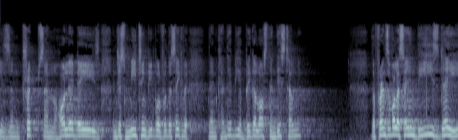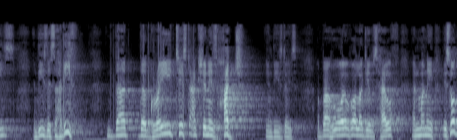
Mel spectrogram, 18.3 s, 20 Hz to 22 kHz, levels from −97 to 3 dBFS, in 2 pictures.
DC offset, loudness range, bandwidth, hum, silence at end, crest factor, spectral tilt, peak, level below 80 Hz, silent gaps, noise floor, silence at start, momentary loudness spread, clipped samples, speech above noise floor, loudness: under 0.1%; 6 LU; 11 kHz; none; 0 s; 24 dB; -5.5 dB/octave; -6 dBFS; -62 dBFS; none; -68 dBFS; 0 s; 14 LU; under 0.1%; 40 dB; -28 LUFS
